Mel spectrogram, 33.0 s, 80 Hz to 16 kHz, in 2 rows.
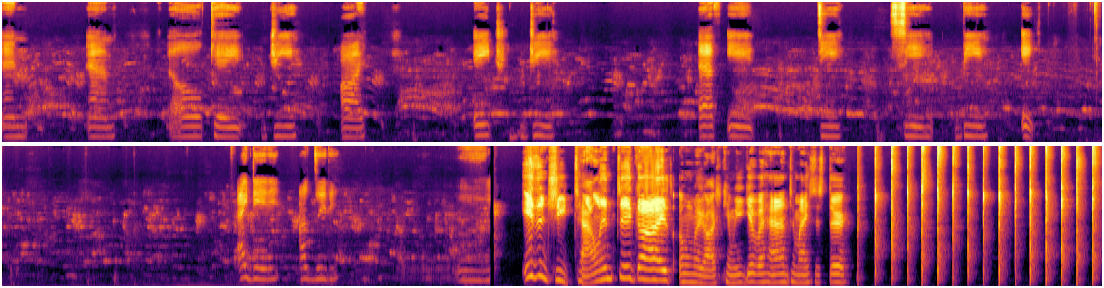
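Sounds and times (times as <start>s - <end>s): person clapping hands: 29.3s - 33.0s.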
